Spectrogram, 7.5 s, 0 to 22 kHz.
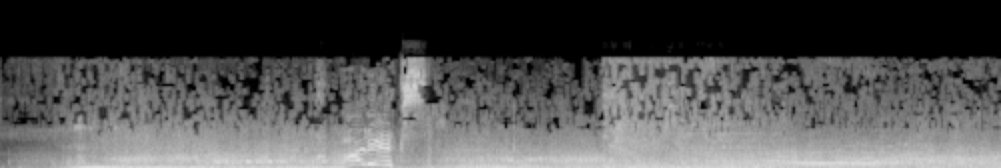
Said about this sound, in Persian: یه ماشین 4 در تیره بود. اون آقای برنارد بود، میخواست ما رو زیر بگیره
